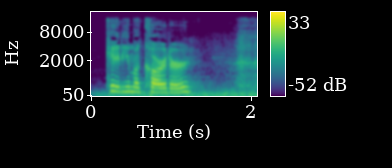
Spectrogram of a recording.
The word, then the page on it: Katy McCarter: KAY tee mih CAR ter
